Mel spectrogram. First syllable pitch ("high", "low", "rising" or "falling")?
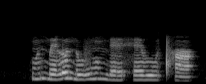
rising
